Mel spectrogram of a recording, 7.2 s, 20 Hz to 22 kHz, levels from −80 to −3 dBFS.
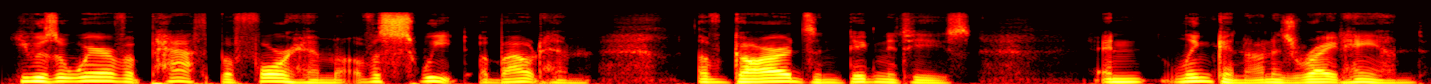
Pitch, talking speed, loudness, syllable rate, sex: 130 Hz, 195 wpm, -20 LUFS, 5.5 syllables/s, male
